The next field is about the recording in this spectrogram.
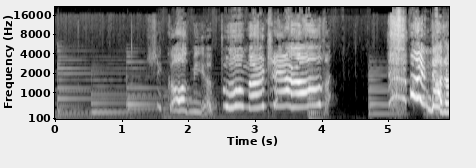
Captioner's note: cries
